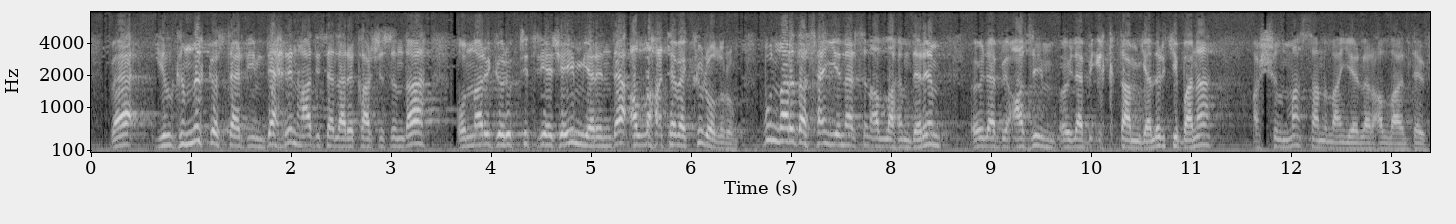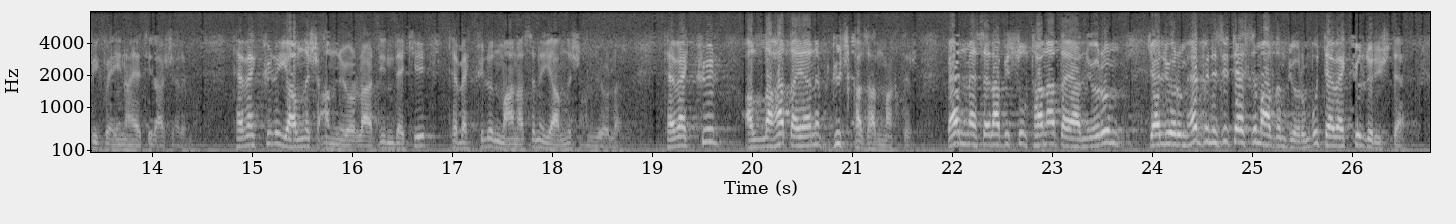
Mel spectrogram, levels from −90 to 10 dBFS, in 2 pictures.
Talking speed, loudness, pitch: 140 wpm, -14 LUFS, 175 Hz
